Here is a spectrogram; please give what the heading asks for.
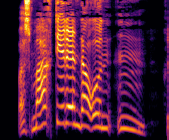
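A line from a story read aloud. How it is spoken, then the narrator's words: Calling out. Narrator (German): rief sie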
